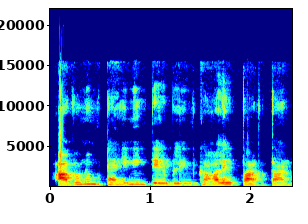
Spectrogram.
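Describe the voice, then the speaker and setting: A woman narrating a romance audio novel with steady storytelling. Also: medium pitch, normal speed, poor audio.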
